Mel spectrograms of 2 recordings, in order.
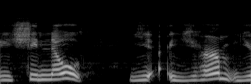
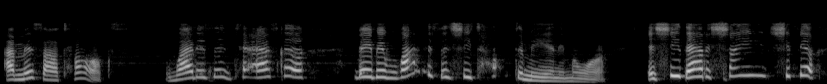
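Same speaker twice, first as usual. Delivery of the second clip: higher, pleading mother; Felicia Rashad voice; 7 semitones higher than usual. Acted. Medium voicing Janet asking after her daughter, pleading higher voice. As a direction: channel a hurt mother, pitched up. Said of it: "she's talking to me in a Felicia Rashad voice".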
